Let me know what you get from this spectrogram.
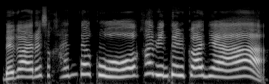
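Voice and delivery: high, indignant retort; mother snapping while being put out of the room; huffy snap. Acted. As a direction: bite back as you storm off. Mother leaves in a huff.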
